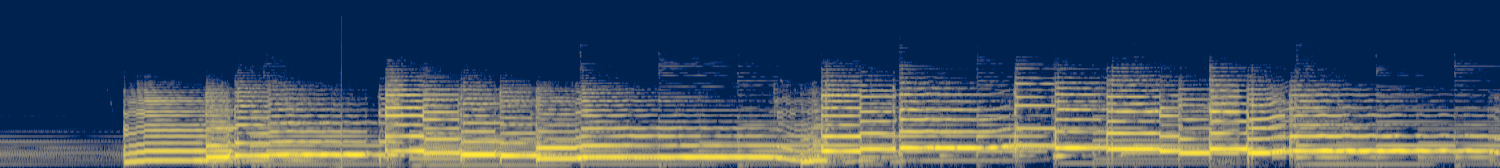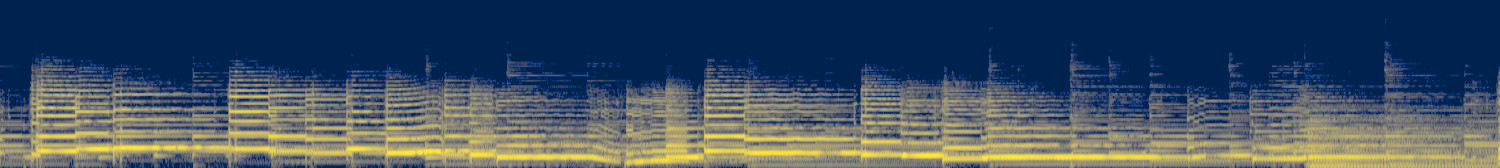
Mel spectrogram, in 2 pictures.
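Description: Gibson Les Paul electric guitar played through a Kemper Profiler amp modeller: a single-note melody with string bends and vibrato. It comes in loud about a second in, after a faint ringing note, and a deep low note joins near the end.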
